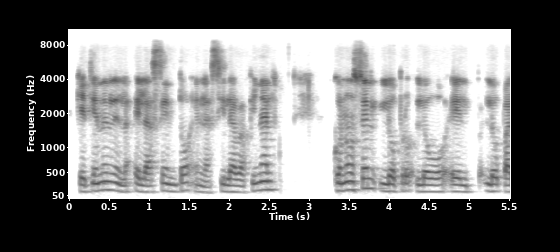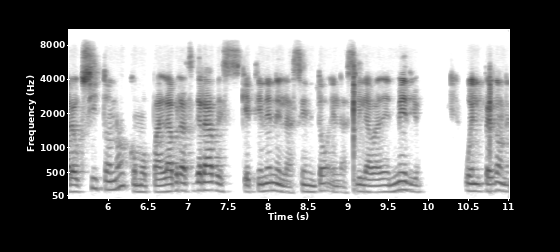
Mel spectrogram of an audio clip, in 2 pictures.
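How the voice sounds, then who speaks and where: A man's voice: mid-range voice, mellow, lo-fi sound. A man with a Mexican Spanish accent teaching a university phonetics class online. He explains patiently, restarts his sentences often and keeps checking in with the students.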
